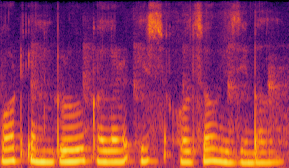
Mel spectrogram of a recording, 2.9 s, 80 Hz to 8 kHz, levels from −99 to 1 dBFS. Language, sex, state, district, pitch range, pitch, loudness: English, female, Arunachal Pradesh, Papum Pare, 190-210 Hz, 200 Hz, -14 LUFS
